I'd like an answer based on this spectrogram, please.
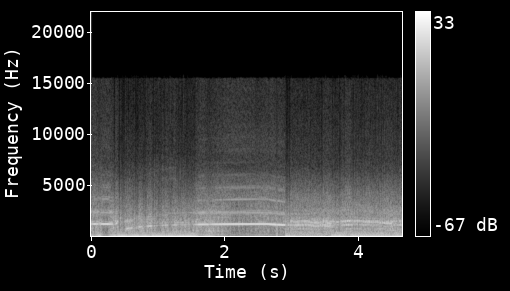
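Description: A horn-loudspeaker sound system plays music at very high volume. A siren-like tone slides up and holds for a couple of seconds, then changes to a wavering higher tone about three seconds in, over a steady deep bass drone.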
